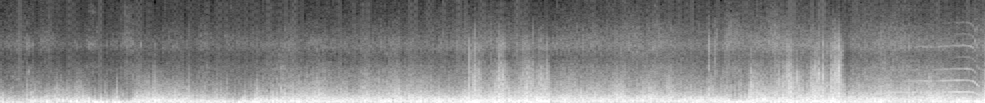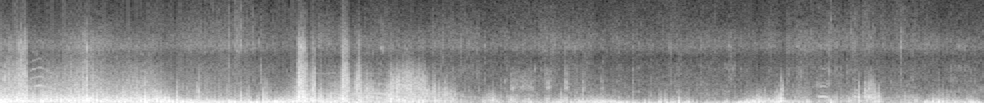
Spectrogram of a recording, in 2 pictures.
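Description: Skis sliding over packed snow with wind buffeting the microphone, a steady rush that drops off and turns patchy about fourteen seconds in.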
